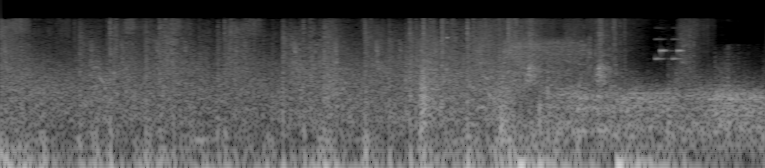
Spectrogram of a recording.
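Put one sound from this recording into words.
A laser rifle fires sharp, buzzing shots.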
